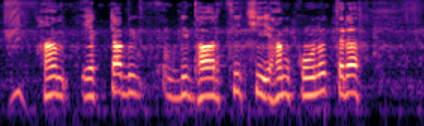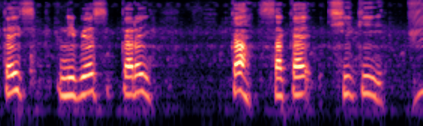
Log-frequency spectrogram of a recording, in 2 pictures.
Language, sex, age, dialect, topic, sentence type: Maithili, male, 25-30, Southern/Standard, banking, question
